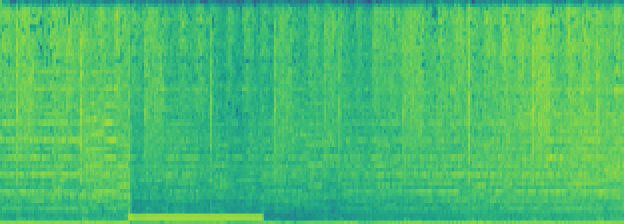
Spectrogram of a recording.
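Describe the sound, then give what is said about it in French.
A single steady electronic telephone ring lasting about a second, a listener calling in to a morning radio show, sounds over a loud, rhythmic music bed with a thumping beat that keeps going after the ring stops. “Attention, le téléphone sonne, c'est peut-être le vôtre.”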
